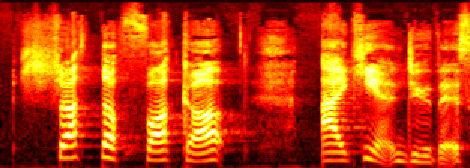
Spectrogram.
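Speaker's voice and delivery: put-on hysterical crying, sobbing. Retelling a phone call with Kai, reenacting hysterical crying. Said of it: "already hysterically crying".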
